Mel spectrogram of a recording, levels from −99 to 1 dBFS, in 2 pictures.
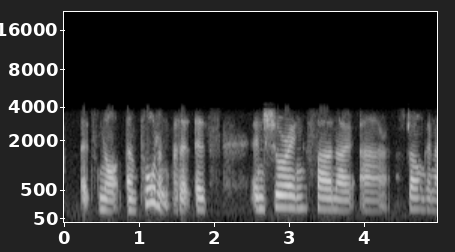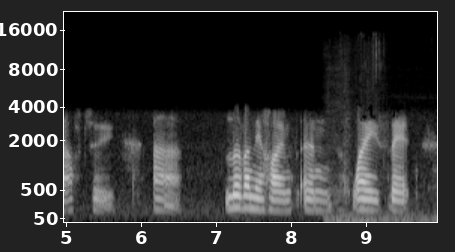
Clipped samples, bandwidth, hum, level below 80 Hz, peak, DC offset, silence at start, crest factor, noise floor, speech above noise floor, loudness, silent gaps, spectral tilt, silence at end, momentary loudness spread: under 0.1%; 11 kHz; none; -64 dBFS; -10 dBFS; under 0.1%; 0.25 s; 16 dB; -67 dBFS; 41 dB; -26 LUFS; none; -7 dB/octave; 0.15 s; 17 LU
